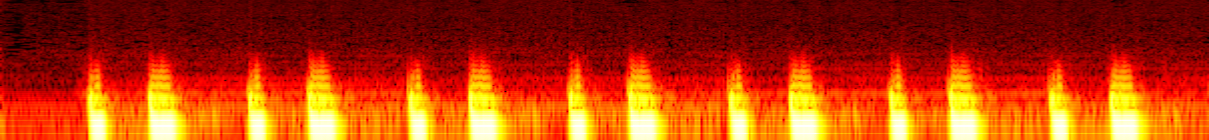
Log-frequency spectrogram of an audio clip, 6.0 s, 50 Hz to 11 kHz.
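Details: Physiologic split S2 heard with the stethoscope over the left sternal border interspaces during a cardiac examination.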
